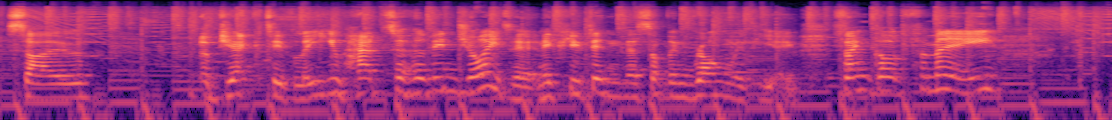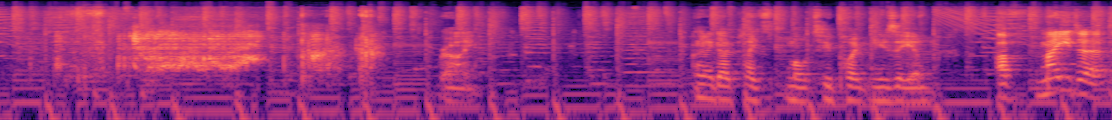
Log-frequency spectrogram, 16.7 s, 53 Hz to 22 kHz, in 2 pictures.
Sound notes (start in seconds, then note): 8.9 scream squelch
